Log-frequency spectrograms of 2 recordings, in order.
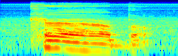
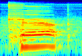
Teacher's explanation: make the vowel longer before the B consonant make the vowel sound a little bit shorter before the P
